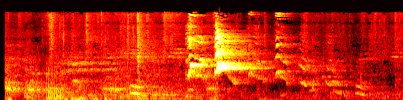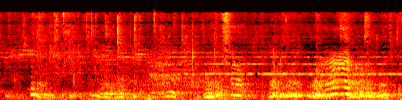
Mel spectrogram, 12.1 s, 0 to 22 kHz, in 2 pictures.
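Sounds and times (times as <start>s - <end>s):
puppies whining: 2.5s - 12.0s
puppies yipping and yelping: 2.8s - 5.7s.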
